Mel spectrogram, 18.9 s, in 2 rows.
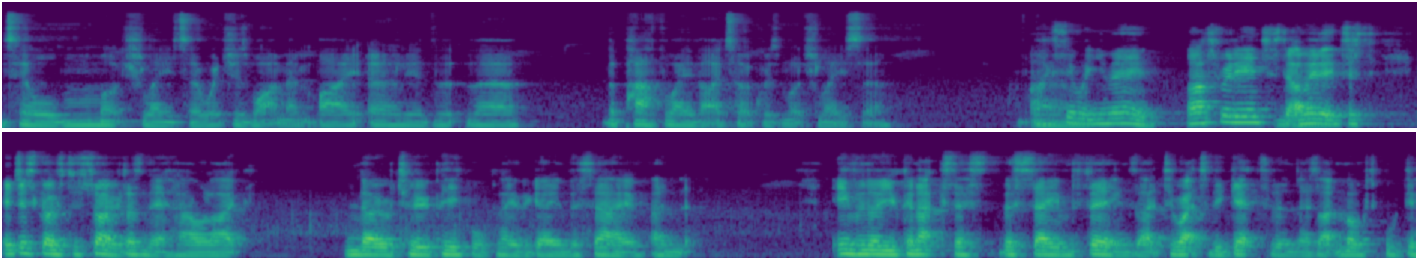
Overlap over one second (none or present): none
